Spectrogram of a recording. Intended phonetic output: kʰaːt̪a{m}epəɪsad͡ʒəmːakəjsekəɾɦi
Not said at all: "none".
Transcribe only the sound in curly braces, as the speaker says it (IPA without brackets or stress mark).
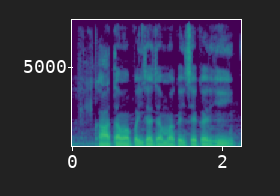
m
